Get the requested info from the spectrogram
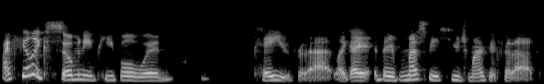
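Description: A woman's voice: medium pitch, no echo. Teasing woman on a dull, dry mic. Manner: quick, giggly, teasing. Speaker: podcast guest, advice writer. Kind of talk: casual podcast chat.

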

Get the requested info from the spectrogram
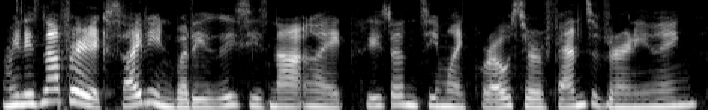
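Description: Woman, mid-pitched, casual co-host. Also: quick pace, no echo. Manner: informal, thinking aloud. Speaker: podcast co-host. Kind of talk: casual fan podcast chat.

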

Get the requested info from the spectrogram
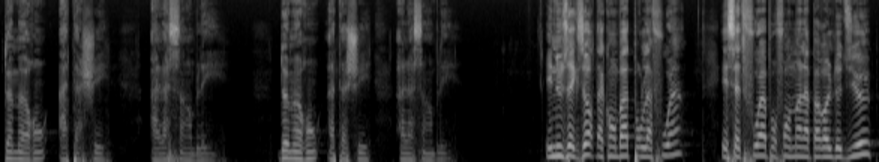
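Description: A man in his fifties with a Québécois French accent, preaching a sermon that swings between raised exhortation and quiet, confiding asides. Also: on the high side, fairly even intonation, a little slow, pauses often, dry recording, clean studio sound. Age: 50s.

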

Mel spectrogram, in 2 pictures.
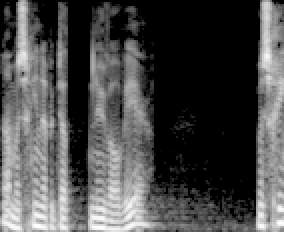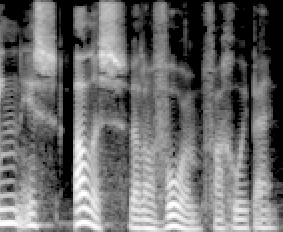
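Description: An actor playing a gloomy, resigned teenage boy in a musical family audio play, moping and deadpan. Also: medium pitch, a little slow, creaky. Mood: sullen.

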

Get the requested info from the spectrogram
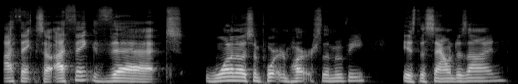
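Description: An American man chatting casually and telling stories in a rambling, animated way. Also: fairly high pitch, normal speed, dry recording, clean studio sound. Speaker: podcast co-host. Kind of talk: casual chat, storytelling.

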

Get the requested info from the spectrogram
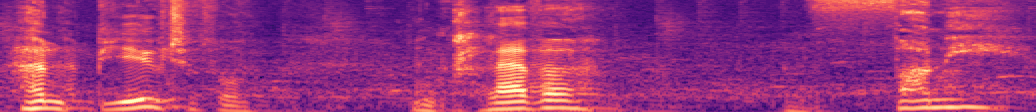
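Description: A man's voice: fairly high pitch, expressive, slow pace, darkish tone, recorded from a distance, faint music behind. An actor playing a man's mischievous, mouthy inner voice in an audio drama, blunt and interjecting. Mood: smitten. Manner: blunt, mocking, interjecting asides. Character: mischievous, mouthy inner voice of a nervous man on a date.

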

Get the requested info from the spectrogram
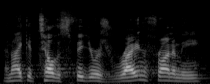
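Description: Man playing a fervent blind beggar, high-pitched, halting first-person storytelling, big reverberant hall. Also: natural voice. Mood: awed, tender. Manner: halting, repeats phrases, conversational storytelling. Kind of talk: first-person dramatic monologue, retelling a Bible story. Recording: live in a large reverberant hall.

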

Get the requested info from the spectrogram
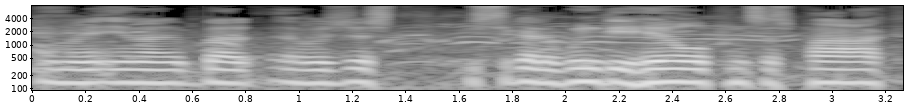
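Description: A man in his forties, a junior football coach who grew up in Melbourne after arriving from Lebanon, answering in a relaxed, rambling way full of fillers. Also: medium pitch, fast. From Lebanon, raised in Melbourne. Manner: rambling, many fillers and restarts, easygoing. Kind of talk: casual interview answers. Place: outdoors at a football ground. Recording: outdoor recording with crowd behind.

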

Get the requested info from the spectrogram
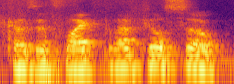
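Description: A man's voice: mid-range voice, little pitch movement, a little slow. Man, casual podcast chat, blunt and profane, roomy sound, faint hiss. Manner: blunt, swears freely, rambling restarts. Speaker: podcast co-host.

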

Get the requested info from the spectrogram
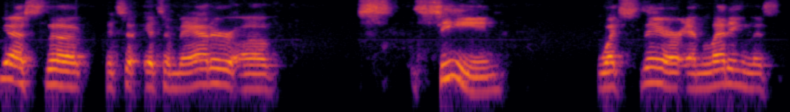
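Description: A man, a poet and guest, speaking slowly and haltingly with many fillers in an interview. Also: a little high, a little mellow. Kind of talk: interview and poetry reading.

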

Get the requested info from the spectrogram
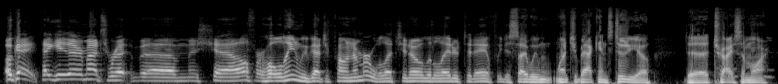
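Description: A man's voice: fairly high pitch, quick pace, no echo, clean studio sound. An American man hosting a morning radio show, bantering casually live with callers. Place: radio studio.

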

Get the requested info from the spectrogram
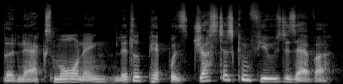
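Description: A man narrating a children's story expressively, with theatrical phrasing and deliberate pauses. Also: mid-range voice, very animated.

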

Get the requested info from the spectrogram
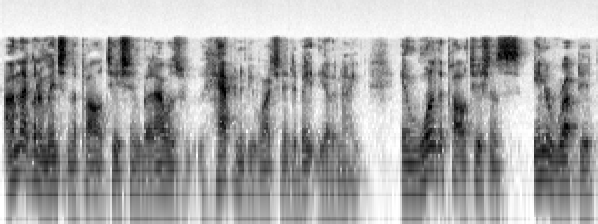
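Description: A man with a husky voice hosting a talk show, explaining his opinions emphatically and posing rhetorical questions in a conversational way. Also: on the low side, sing-song, fast. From Germany. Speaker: talk show host answering listener questions. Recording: dull, lo-fi audio.

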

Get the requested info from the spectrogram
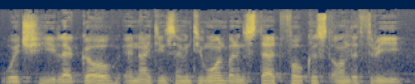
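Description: A man's voice: lowish voice, flat delivery, moderate pace, mellow, slight background noise. A man in a lecture audience asking a long question, hesitant with many fillers. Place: lecture hall.

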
